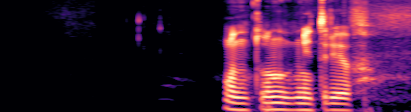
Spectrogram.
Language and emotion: Russian, neutral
